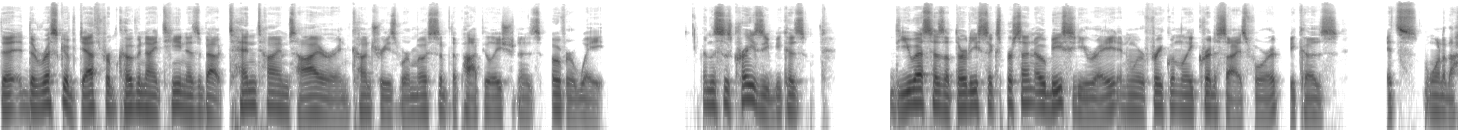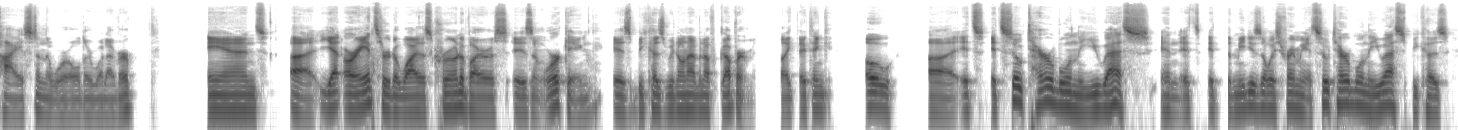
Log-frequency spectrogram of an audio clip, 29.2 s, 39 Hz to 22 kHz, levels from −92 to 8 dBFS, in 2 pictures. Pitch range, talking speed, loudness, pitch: 105-125 Hz, 205 wpm, -24 LUFS, 110 Hz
